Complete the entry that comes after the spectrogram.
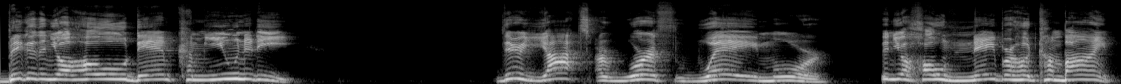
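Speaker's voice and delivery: ordinary delivery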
